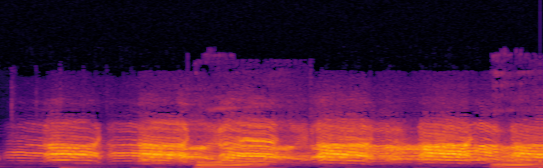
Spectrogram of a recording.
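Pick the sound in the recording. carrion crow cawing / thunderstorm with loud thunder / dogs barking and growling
carrion crow cawing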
